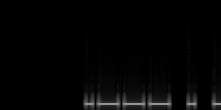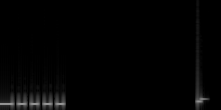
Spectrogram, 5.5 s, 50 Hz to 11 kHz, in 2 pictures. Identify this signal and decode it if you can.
Morse code, heard as a keyed tone, about 15 wpm, 700 Hz. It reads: JE6
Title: Three Challenging Letter-Number Combinations 15wpm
